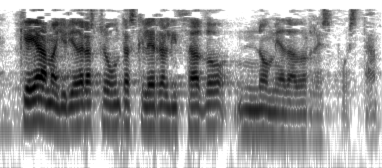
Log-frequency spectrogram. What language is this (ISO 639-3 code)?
spa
